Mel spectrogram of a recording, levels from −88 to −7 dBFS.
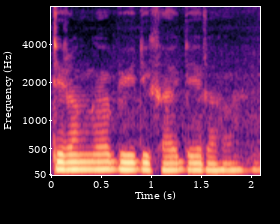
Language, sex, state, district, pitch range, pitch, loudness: Hindi, male, Arunachal Pradesh, Lower Dibang Valley, 120-130 Hz, 125 Hz, -15 LUFS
